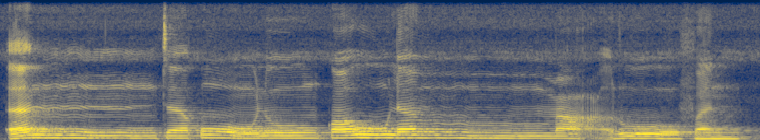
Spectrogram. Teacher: Ikhfa berarti disamarkan dan memiliki interval persiapan penyebutan huruf setelahnya, yaitu huruf ta, jadi posisi lidah pada tarfil lisan, jadi tarfil lisan ma'a thanaya al-ulyah.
